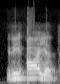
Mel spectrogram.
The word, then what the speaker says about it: رعایت: یہ ختم ہوتا ہے، پہلے کے نیچے زیر اور یہ کے اوپر ہمیشہ زبر، اور درست تلفظ ہے رعایت۔ آگے 11ویں باب کی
